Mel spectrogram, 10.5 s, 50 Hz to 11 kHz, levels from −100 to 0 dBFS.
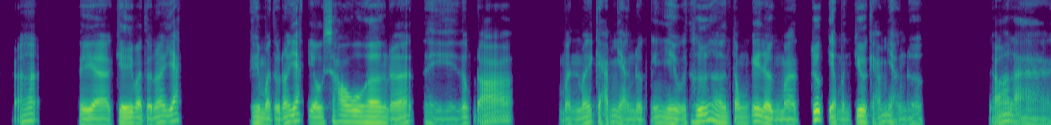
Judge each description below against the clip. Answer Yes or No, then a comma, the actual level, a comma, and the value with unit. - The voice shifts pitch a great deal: No, average, 4.7 semitones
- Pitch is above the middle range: No, low, 100 Hz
